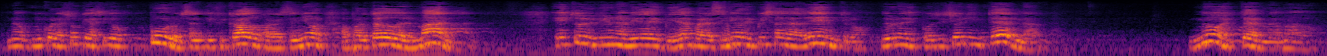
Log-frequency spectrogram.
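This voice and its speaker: High-voiced man preaching fervently in an echoey church. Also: normal speed, slight background noise. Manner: fervent preaching, rising to emphatic outbursts and dropping to quiet asides. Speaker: pastor. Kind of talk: sermon. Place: church hall. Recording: roomy church hall, mic at a distance.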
